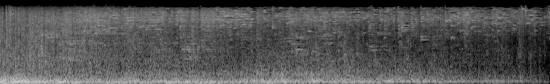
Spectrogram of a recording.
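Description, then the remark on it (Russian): A loud, sustained explosion roars for several seconds, a dense wall of rumbling noise with crackling debris that barely fades, with no voices present. “Это просто дальше, дальше, просто взрыв.”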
